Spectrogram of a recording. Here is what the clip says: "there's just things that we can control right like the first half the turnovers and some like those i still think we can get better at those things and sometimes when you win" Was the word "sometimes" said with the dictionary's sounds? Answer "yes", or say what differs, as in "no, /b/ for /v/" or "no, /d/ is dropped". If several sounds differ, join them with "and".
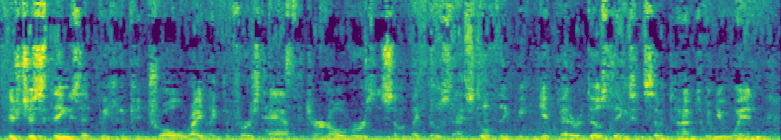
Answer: yes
